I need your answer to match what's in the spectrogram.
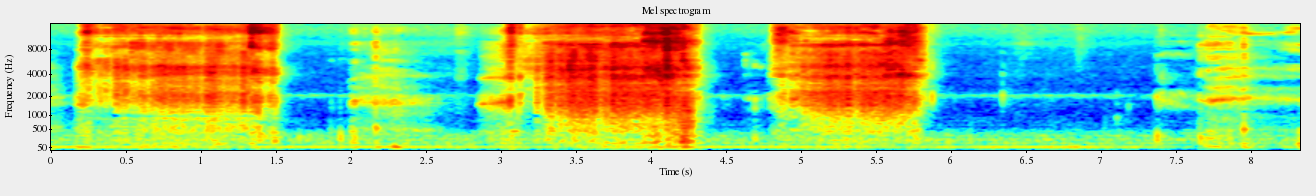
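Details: Person with a stuffy nose irritated for several days, recorded in the evening: several sneezes, some open and some stifled, with nasal congestion between bursts.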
